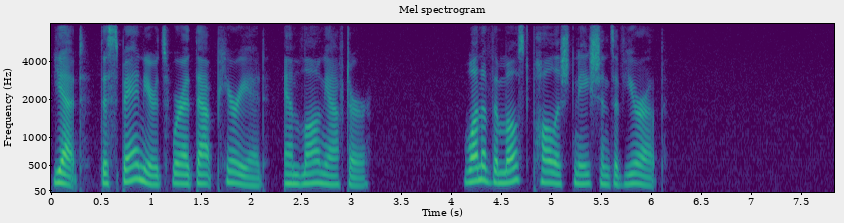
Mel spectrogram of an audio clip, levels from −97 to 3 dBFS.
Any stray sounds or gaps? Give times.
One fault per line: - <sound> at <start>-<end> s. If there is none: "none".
none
